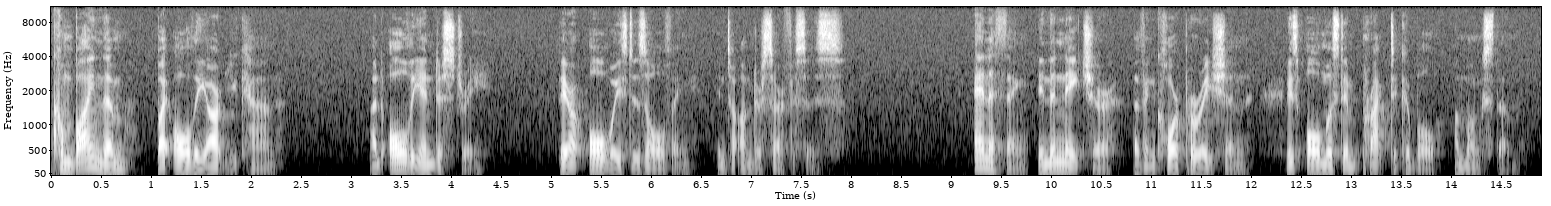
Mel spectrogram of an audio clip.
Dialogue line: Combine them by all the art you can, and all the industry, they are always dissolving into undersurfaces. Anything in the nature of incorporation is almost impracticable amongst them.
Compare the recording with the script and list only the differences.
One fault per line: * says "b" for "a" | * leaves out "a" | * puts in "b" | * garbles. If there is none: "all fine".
all fine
